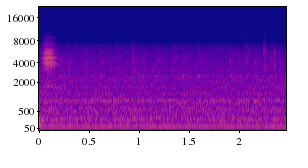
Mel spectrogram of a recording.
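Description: A steady low hum over faint even background noise, with no distinct taps or other events.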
